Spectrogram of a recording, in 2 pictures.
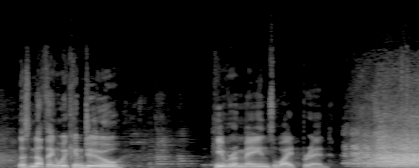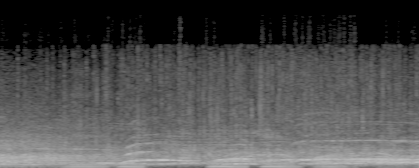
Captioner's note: cheers and applause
